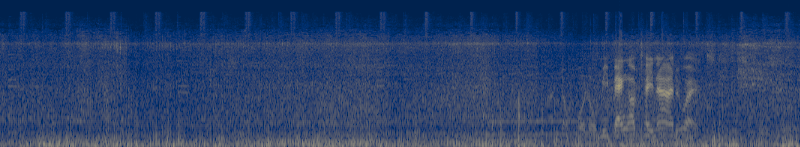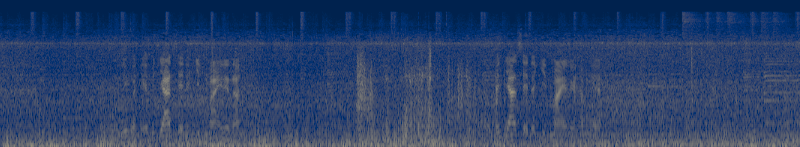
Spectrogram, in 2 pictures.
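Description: A motorbike engine hums steadily up close.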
